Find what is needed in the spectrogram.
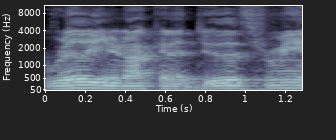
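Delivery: ordinary delivery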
